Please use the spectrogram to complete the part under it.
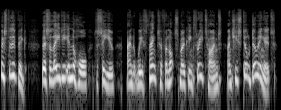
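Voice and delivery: put-on high, urgent young clerk voice; agitated messenger, pitched well up; flustered young clerk. A narrator's reading. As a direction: blurt the message out, high and loud. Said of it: "of Moist, panting".

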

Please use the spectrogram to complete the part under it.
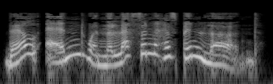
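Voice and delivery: high, swooping gnome voice; gnome calling back. A narrator's reading. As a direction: call back airily in a piping gnome voice. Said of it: "the gnome called back".

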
